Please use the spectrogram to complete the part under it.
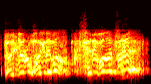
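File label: Korean tank damaged mood med, speech; War Thunder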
